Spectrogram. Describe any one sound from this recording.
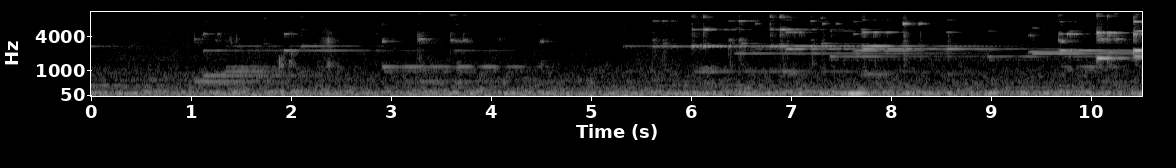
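Small hand-held chimes ring with bright, tinkling tones.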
